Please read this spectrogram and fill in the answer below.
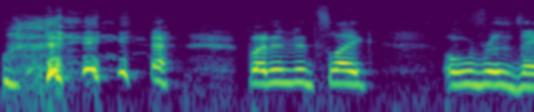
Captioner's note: laughing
